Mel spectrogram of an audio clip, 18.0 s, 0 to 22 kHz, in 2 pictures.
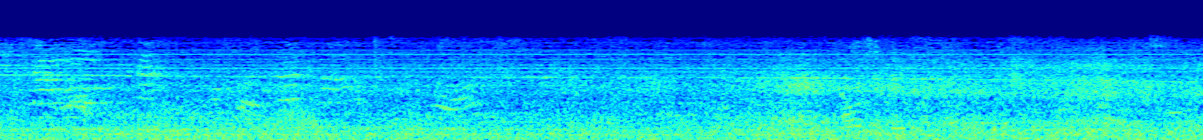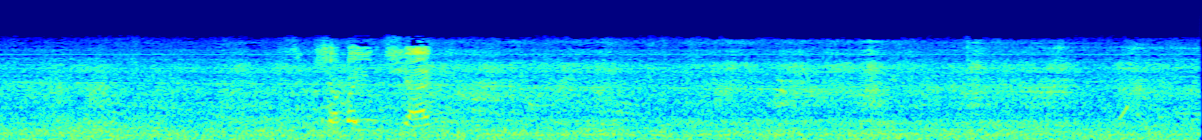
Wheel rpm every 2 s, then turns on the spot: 0, 0, 0, 0, 0, 0, 0, 0, 0.
none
